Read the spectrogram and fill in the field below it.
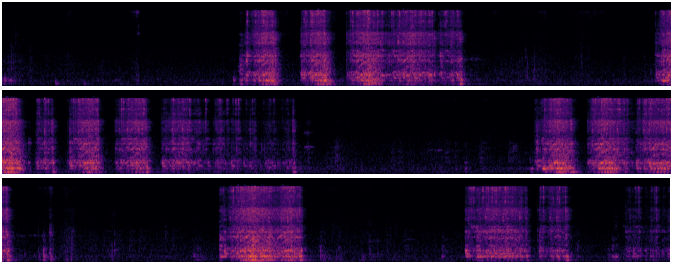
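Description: A sewing machine stitching and backstitching a blouse: repeated bursts of fast whirring stitches a second or two long, separated by quiet pauses, close and clear, with no talk.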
